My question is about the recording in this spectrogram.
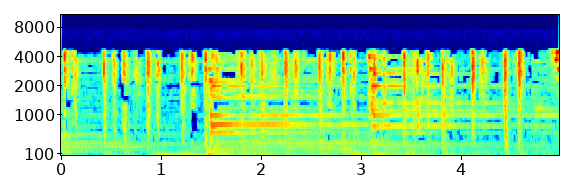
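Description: Fingers type on a computer keyboard in many quick, irregular clicks and taps, with short pauses between bursts of keystrokes.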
